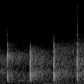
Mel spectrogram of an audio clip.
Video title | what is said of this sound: Post-processing: Finishes for Myco-materials | this one definitely is more of like knocking on a piece of wood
